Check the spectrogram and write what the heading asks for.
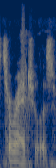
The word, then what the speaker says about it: Tarantulus: Tarantulus was always tarantulous, right?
